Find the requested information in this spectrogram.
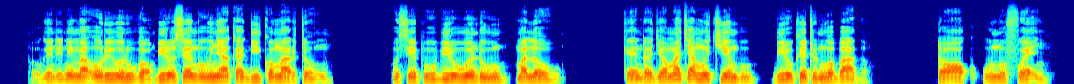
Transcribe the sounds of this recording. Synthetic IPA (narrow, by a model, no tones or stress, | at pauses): o̰ɡendinɪmaoɾiwoɾuɡɔbiɾosembowuɲakaɡikomartoŋ | osepubiɾowondoumalowu | kendod͡ʒɔmat͡ʃamot͡ʃjembu | biɾoketonwobad̪ɔ | tɔɔkunofwɛɲ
